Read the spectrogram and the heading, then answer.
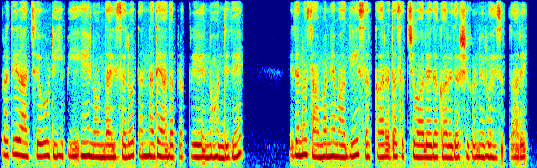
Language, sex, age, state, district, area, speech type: Kannada, female, 18-30, Karnataka, Shimoga, rural, read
